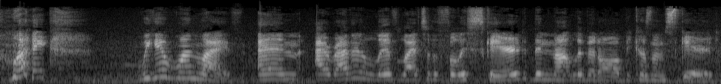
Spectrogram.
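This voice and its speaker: Against noticeable background noise, a woman with a fairly high voice sounds animated, with ordinary pitch variation. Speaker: podcast host. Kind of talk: motivational podcast monologue. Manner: fast.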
